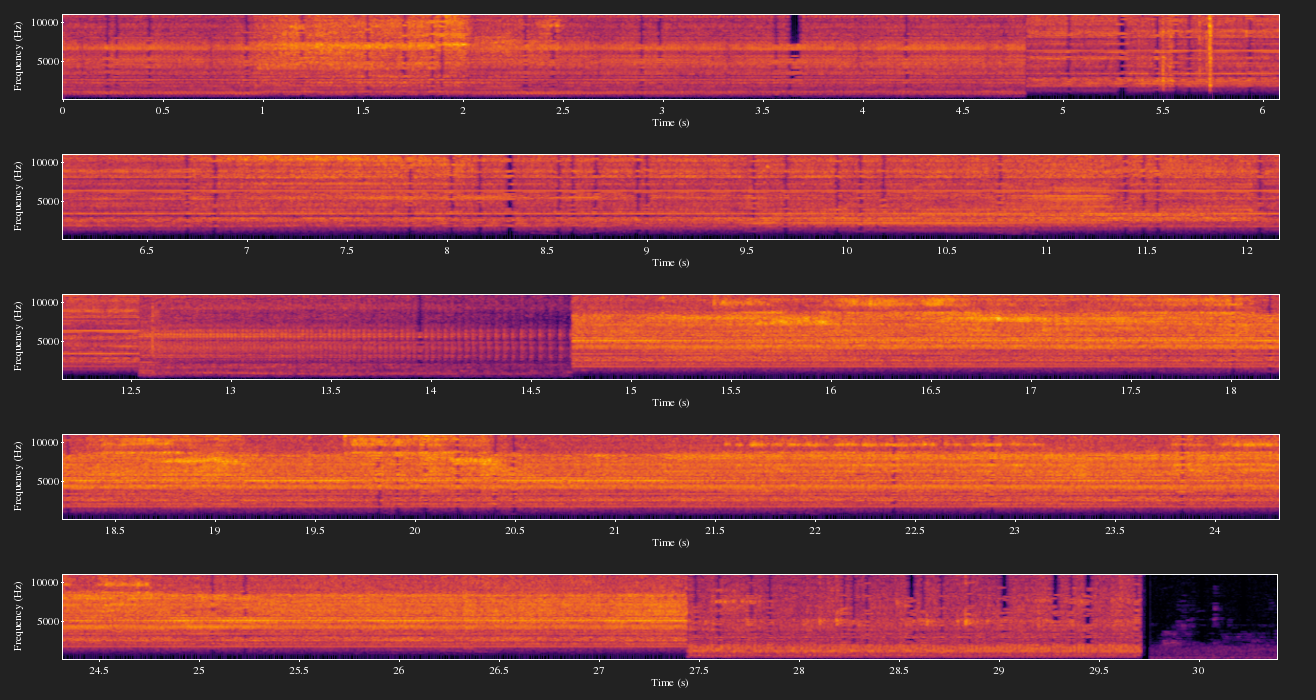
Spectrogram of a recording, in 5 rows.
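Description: A benchtop bandsaw running and cutting a small wooden piece, in several abruptly joined stretches. From about 15 seconds in, a combination belt and disc sander runs steadily while the piece's curve is rounded against the disc.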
